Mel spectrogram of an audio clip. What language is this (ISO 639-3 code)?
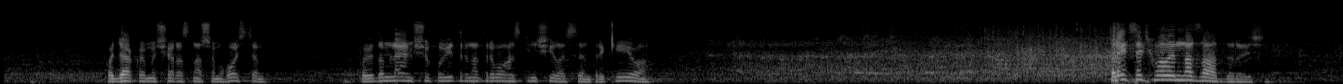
ukr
